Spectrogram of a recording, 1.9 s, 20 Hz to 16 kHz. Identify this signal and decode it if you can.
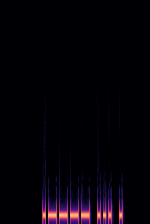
Morse code, heard as a keyed tone, about 36 wpm, 700 Hz. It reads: 1SE
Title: Three Challenging Letter-Number Combinations 35wpm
